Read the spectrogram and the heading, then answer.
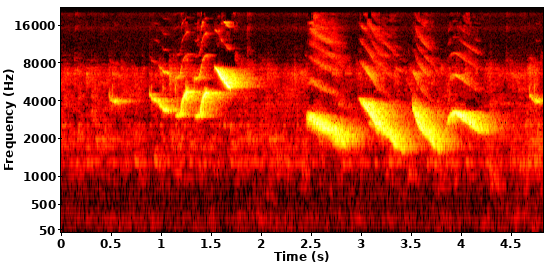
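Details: Double-collared seedeater song, a lively run of high slurred whistles. A quick cluster of rising notes is followed after a pause by four lower, fuller downslurred whistles in steady succession. The background is quiet.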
